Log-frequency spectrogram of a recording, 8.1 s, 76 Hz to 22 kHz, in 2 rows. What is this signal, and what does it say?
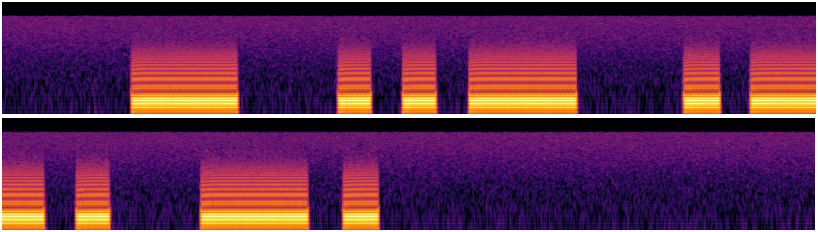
Morse code, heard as a horn, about 7 wpm. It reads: TURN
